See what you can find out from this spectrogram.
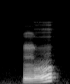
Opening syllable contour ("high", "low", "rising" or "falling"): rising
